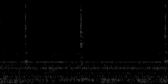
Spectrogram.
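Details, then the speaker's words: Rigol DM858 multimeter (hardware 1.02) in DC-volt autorange, measuring about 8.7 V on a discharging capacitor with an oscilloscope attached. Sharp, isolated relay clicks over a quiet hiss, with no voltage drop on the scope: normal autorange relay clicking. "do this, you hear the relay clicking, but if you watch on the oscilloscope, there is no drop seen. So, that means that meter looks like it's working properly."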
